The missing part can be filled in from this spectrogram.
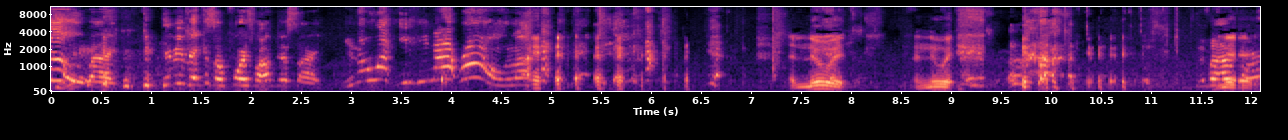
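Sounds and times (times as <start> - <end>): man laughing: 0.0 - 1.2, 4.7 - 6.8, 9.1 - 11.0.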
